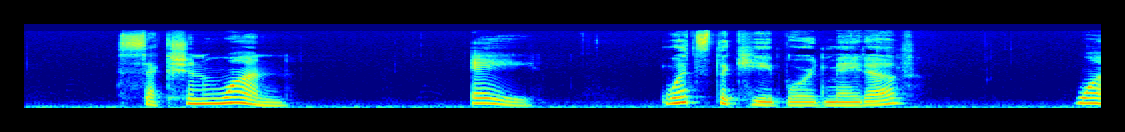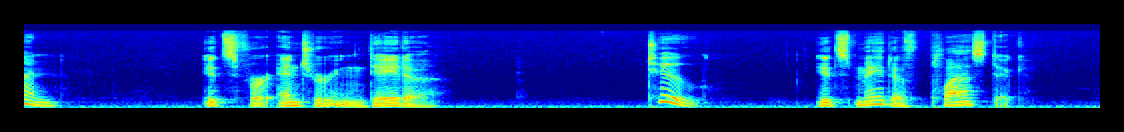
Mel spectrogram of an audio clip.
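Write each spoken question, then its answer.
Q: What's the keyboard made of?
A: 2: It's made of plastic.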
